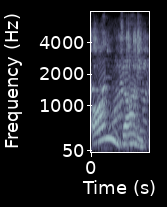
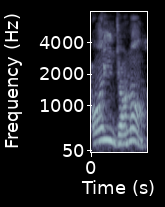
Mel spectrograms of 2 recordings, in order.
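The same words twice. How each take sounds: First: The word ends sharply on the consonant. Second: The word ends with an added vowel sound. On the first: The speaker calls it right. "আমরা বলি অঞ্জন" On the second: The speaker calls it wrong. "আমরা কিন্তু বলি না অঞ্জন"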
